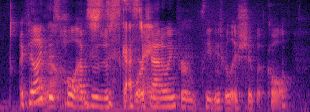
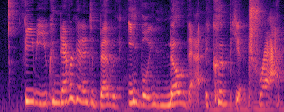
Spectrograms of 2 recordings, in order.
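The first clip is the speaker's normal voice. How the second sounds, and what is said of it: Imitates another person's voice. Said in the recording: “That was an amazing impression.”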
